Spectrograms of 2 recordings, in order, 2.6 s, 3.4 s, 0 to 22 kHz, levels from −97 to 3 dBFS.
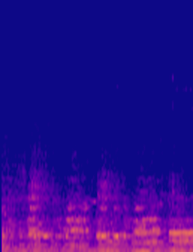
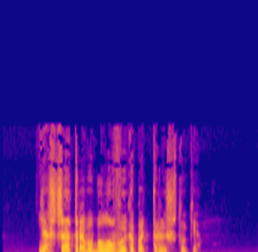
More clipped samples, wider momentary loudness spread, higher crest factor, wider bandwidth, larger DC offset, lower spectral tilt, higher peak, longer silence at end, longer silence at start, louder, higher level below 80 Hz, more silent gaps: neither; second, 6 LU vs 11 LU; about the same, 16 dB vs 16 dB; second, 9.6 kHz vs 11.5 kHz; neither; about the same, -4.5 dB/octave vs -5 dB/octave; second, -30 dBFS vs -2 dBFS; second, 0 s vs 0.8 s; second, 0.05 s vs 0.55 s; second, -45 LUFS vs -16 LUFS; second, -88 dBFS vs -44 dBFS; neither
